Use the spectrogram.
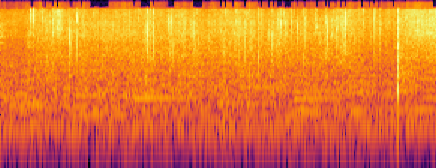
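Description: Kimchi pancake (kimchi jeon) sizzles steadily in a hot oiled pan, a dense continuous crackle with one sharp clack near the end as it is flipped.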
